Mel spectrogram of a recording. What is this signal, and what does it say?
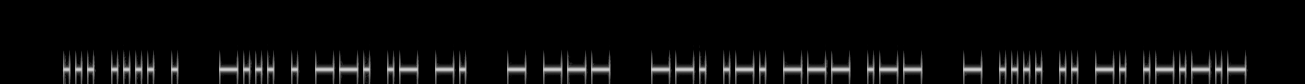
Morse code, heard as a keyed tone, about 20 wpm, 700 Hz. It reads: SHE BEGAN TO GROW THIN.
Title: Sentences from Top 1200 Words 20wpm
